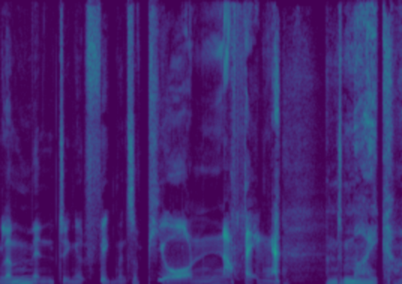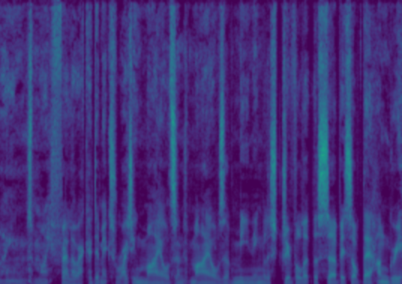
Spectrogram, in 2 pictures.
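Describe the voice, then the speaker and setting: A man's voice: deep voice, vocal fry, no room sound, studio quality, full character voice. An actor playing an unhinged, middle-aged male academic in an audio drama monologue, rambling and theatrical, given to muttering and ranting.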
